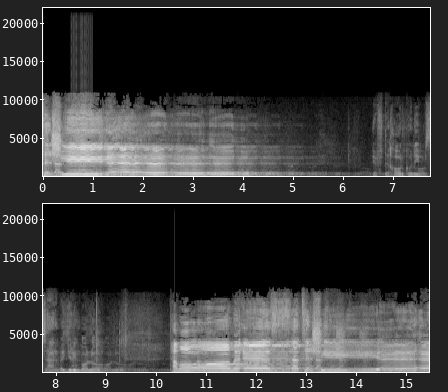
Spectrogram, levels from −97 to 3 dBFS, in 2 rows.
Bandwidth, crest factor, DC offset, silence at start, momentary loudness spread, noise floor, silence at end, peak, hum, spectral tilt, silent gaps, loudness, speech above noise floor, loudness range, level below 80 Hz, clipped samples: 11.5 kHz; 18 dB; under 0.1%; 0 s; 21 LU; -60 dBFS; 0 s; 0 dBFS; none; -1 dB/octave; none; -13 LUFS; 42 dB; 17 LU; -60 dBFS; under 0.1%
